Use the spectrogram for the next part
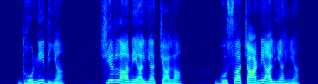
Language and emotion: Dogri, disgusted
